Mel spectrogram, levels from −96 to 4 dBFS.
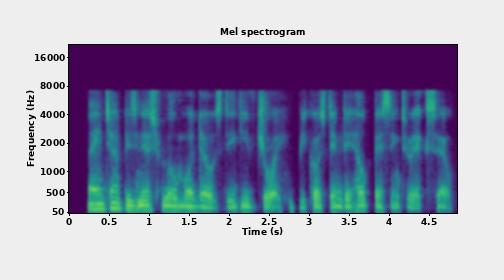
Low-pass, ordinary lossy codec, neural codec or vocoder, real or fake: none; none; codec, 16 kHz, 1.1 kbps, Voila-Tokenizer; fake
